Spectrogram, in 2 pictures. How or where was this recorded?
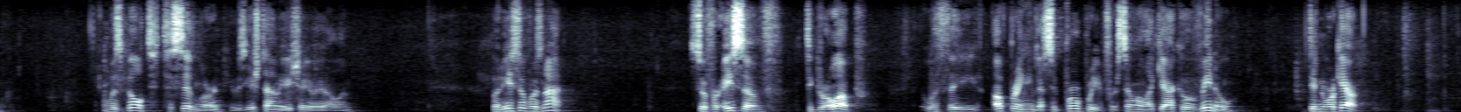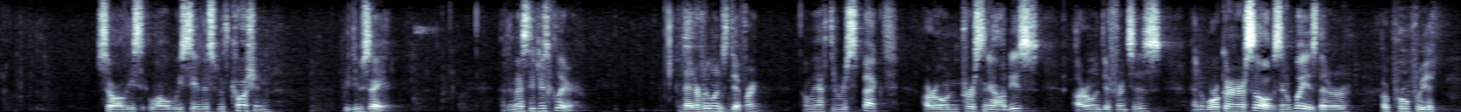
large echoing room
